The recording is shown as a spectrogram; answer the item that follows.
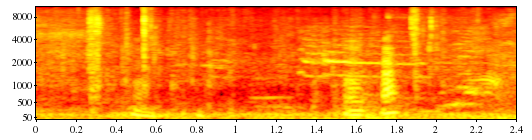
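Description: A few small clicks and taps from people eating by hand at a table, and a brief thin high-pitched call late on, animal-like.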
